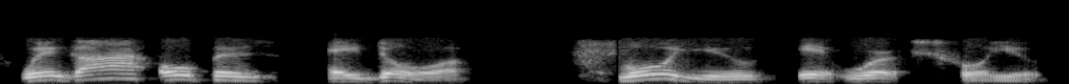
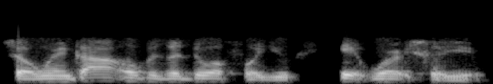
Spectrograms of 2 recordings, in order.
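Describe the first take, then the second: First: Slow, deliberate, weighing each word; slow emphatic reading. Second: Said in the usual way. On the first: Shown as a demonstration. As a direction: read it out slowly so it sinks in. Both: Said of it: "It said".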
